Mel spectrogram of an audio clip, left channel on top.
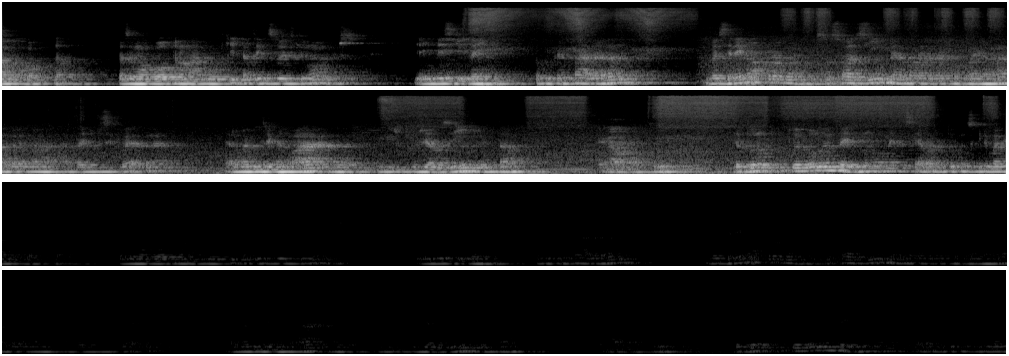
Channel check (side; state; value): right; quieter; 35.9 dB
